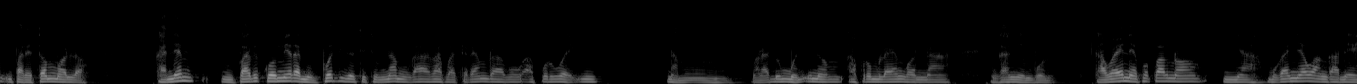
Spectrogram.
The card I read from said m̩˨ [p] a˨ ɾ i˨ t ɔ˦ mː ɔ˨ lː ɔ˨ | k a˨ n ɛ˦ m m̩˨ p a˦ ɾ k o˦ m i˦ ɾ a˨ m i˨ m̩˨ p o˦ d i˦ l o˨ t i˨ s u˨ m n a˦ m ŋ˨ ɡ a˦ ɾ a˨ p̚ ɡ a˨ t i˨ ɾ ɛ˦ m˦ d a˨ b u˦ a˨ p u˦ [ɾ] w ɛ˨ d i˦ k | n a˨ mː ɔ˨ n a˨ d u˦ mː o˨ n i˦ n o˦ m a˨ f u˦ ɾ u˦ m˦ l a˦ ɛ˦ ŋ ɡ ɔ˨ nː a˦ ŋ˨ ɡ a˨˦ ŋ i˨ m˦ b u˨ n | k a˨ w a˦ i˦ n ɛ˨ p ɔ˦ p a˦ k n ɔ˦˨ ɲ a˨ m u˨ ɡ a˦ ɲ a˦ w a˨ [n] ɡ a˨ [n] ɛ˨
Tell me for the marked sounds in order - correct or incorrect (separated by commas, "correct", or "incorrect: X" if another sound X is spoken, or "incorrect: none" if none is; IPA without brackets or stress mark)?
correct, correct, incorrect: ŋ, correct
